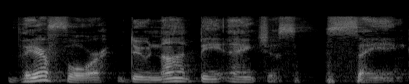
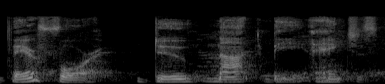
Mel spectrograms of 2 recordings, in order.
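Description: First: Slow word-by-word reading; reading aloud haltingly. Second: Reading aloud haltingly. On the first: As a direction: read it word by word. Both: Shown as a demonstration. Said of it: "read this very slowly".

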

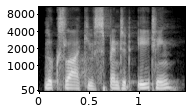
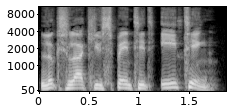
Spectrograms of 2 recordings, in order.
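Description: First: Movie villain. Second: Slow, with a long pause before "Looks like you've spent it eating"; rehearsed comeback line read slowly after a pause; long pause first. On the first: Retold or imitated. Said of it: "He's in Lethal Weapon two, it sounded like". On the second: Pretend. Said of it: "too much of a pause at the beginning".

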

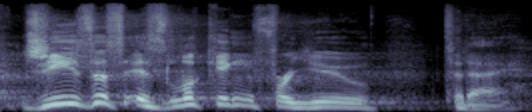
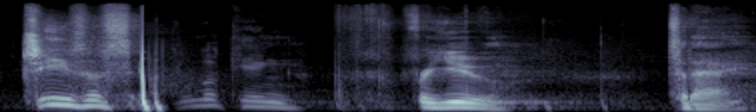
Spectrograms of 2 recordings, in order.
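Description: First: Said in the usual way. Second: Slowed right down, each phrase set apart; drawn-out, deliberate restatement; slow, emphatic repeat. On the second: Shown as a demonstration. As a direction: let every word land slowly.

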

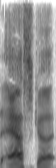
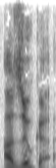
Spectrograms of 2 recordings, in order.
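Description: First: "Asuka" said AH-ska, with an s sound; announcer's pronunciation. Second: "Azuka" with a z sound, ah-ZOO-kah; misread pronunciation. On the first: Host reporting how the announcer said it, "Asuka" as AH-ska. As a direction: say "Asuka" as two beats, AH-ska. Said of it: "Regal said Asuka". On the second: Host admitting his first reading of the name, "Azuka" with a z. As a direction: say "Azuka" with a voiced z and stressed zoo. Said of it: "I thought it was pronounced Azuka". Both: Shown as a demonstration.

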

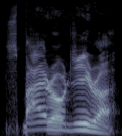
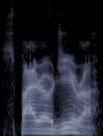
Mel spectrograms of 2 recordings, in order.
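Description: First: High, dramatic anime name call; overacted anime dub. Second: Said in the usual way. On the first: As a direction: shout it like an anime hero. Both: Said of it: "That sounds like an anime character".

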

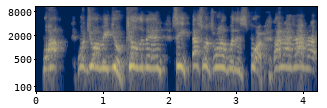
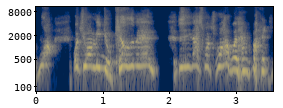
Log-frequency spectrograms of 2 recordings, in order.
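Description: First: High, loud and outraged; indignant yell. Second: High, loud outraged shout; indignant yell. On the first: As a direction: throw the question back, incredulous. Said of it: "he starts yelling". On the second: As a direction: fire back, incredulous. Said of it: "He goes". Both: Retold or imitated.

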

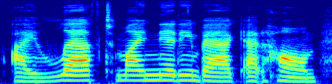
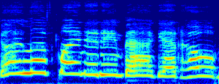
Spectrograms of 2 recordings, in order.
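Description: First: "left" hit hard and drawn out, slow and louder, dismayed; stress on left. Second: Much higher, whining mock wail of "I left my knitting bag at home"; whiny text voice. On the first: Real, not acted. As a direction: land heavily on "left", slowly, like a sad confession. Dismayed repeat of her text. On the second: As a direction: wail it high like a sulking child. Quoting her own whiny text.

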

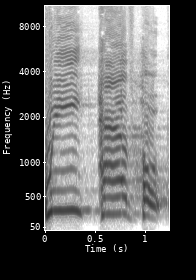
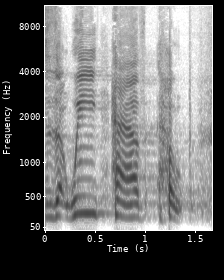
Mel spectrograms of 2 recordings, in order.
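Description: First: We have hope, slowed right down, each word weighted; slow emphatic repeat. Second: Said in the usual way. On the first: Shown as a demonstration. Pastor repeating the point to his congregation, slow and weighted. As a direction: let "We have hope" land slowly, word by word.

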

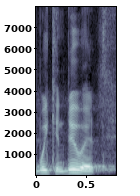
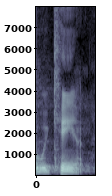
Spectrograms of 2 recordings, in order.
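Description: First: Firm, confident "We can do it.". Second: Much softer, lower "We can't."; defeated. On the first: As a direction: say "We can do it." like a believer. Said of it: "the two that said". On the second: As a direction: let "We can't." sink in hopeless defeat. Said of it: "the ten that said". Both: Retold or imitated.

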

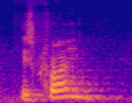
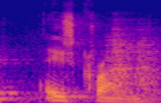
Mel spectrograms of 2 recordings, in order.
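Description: First: He's crying jumped far higher with a rising end; crying pitched high and rising; emphatic pitch jump. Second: Said in the usual way. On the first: Acted. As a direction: lift it high to make them hear the baby. Repeating the baby's crying.

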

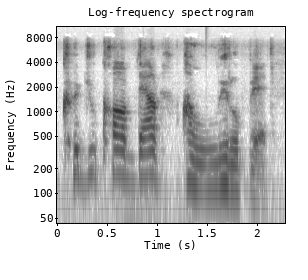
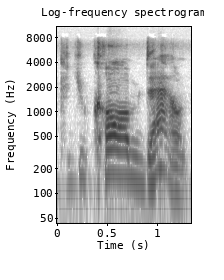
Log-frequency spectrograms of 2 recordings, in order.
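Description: First: Softer, in a changed, patronising voice; put-on condescending plea. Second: Drawn out, a bit higher and softer; slow mock calm-down. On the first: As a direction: plead mockingly in a silly voice. Repeats with changed voice. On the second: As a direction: talk him down slowly, with mockery. Mock reply to villain.

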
